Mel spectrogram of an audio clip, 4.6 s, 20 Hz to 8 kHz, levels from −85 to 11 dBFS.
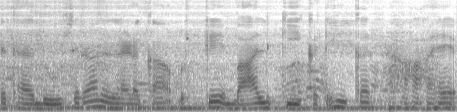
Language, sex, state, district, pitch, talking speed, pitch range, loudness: Hindi, male, Bihar, Vaishali, 135 Hz, 130 wpm, 125-145 Hz, -27 LUFS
